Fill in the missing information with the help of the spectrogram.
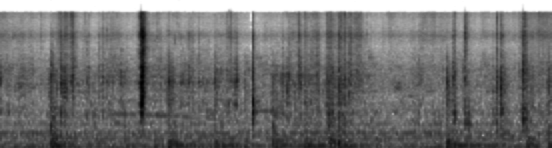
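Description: Hands handling AA batteries in their plastic-and-card blister pack and a plastic calculator: scattered clicks and knocks, with two sharp clicks about a second apart.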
